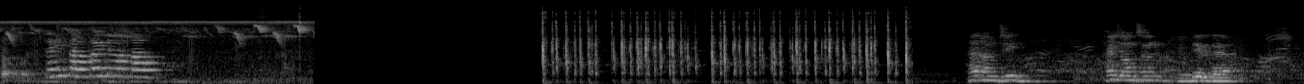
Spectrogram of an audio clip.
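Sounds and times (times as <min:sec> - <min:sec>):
birds chirping: 0:00.0 - 0:03.2
computer keyboard typing: 0:05.4 - 0:09.2.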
